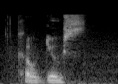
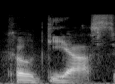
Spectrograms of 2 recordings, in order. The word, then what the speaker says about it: Code Geass: Is that really how you pronounce it? – No. – Oh, okay, I was going to say, man, I've been way off base. – Code Geass or whatever.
